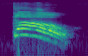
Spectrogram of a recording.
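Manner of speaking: high, loud screeched Go. Acted. Fowler screeches the race start at Henry, high and loud. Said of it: "Fowler screeched".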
